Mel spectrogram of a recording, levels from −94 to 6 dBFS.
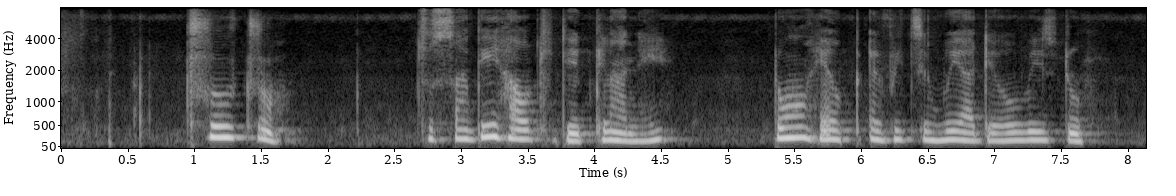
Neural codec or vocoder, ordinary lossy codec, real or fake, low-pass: codec, 16 kHz, 2 kbps, FunCodec, trained on Chinese and English, 25 frames a second; none; fake; none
